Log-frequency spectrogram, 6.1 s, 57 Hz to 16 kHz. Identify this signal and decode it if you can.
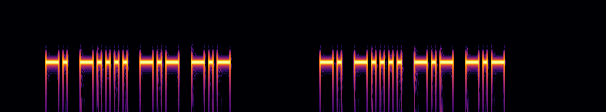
Morse code, heard as a keyed tone, about 28 wpm, 700 Hz. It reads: N6KK N6KK
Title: USA Call Signs - 4 Characters - Repeated 2x - 28wpm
